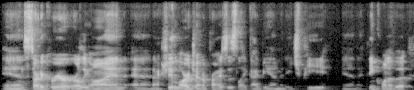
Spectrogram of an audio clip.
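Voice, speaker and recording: A man from Brazil, a guest on an interview podcast, telling his career story in a loose, conversational way and often repeating words as he restarts. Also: low-pitched. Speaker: guest, startup founder. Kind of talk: casual interview answers. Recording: echoey room.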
